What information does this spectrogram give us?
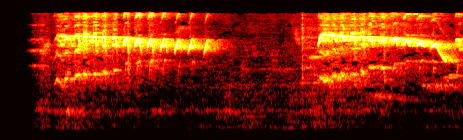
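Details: White-rumped shama, a murai batu, singing a long, fast song: two rapid trilled phrases of high, buzzy repeated notes, broken by a brief pause.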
